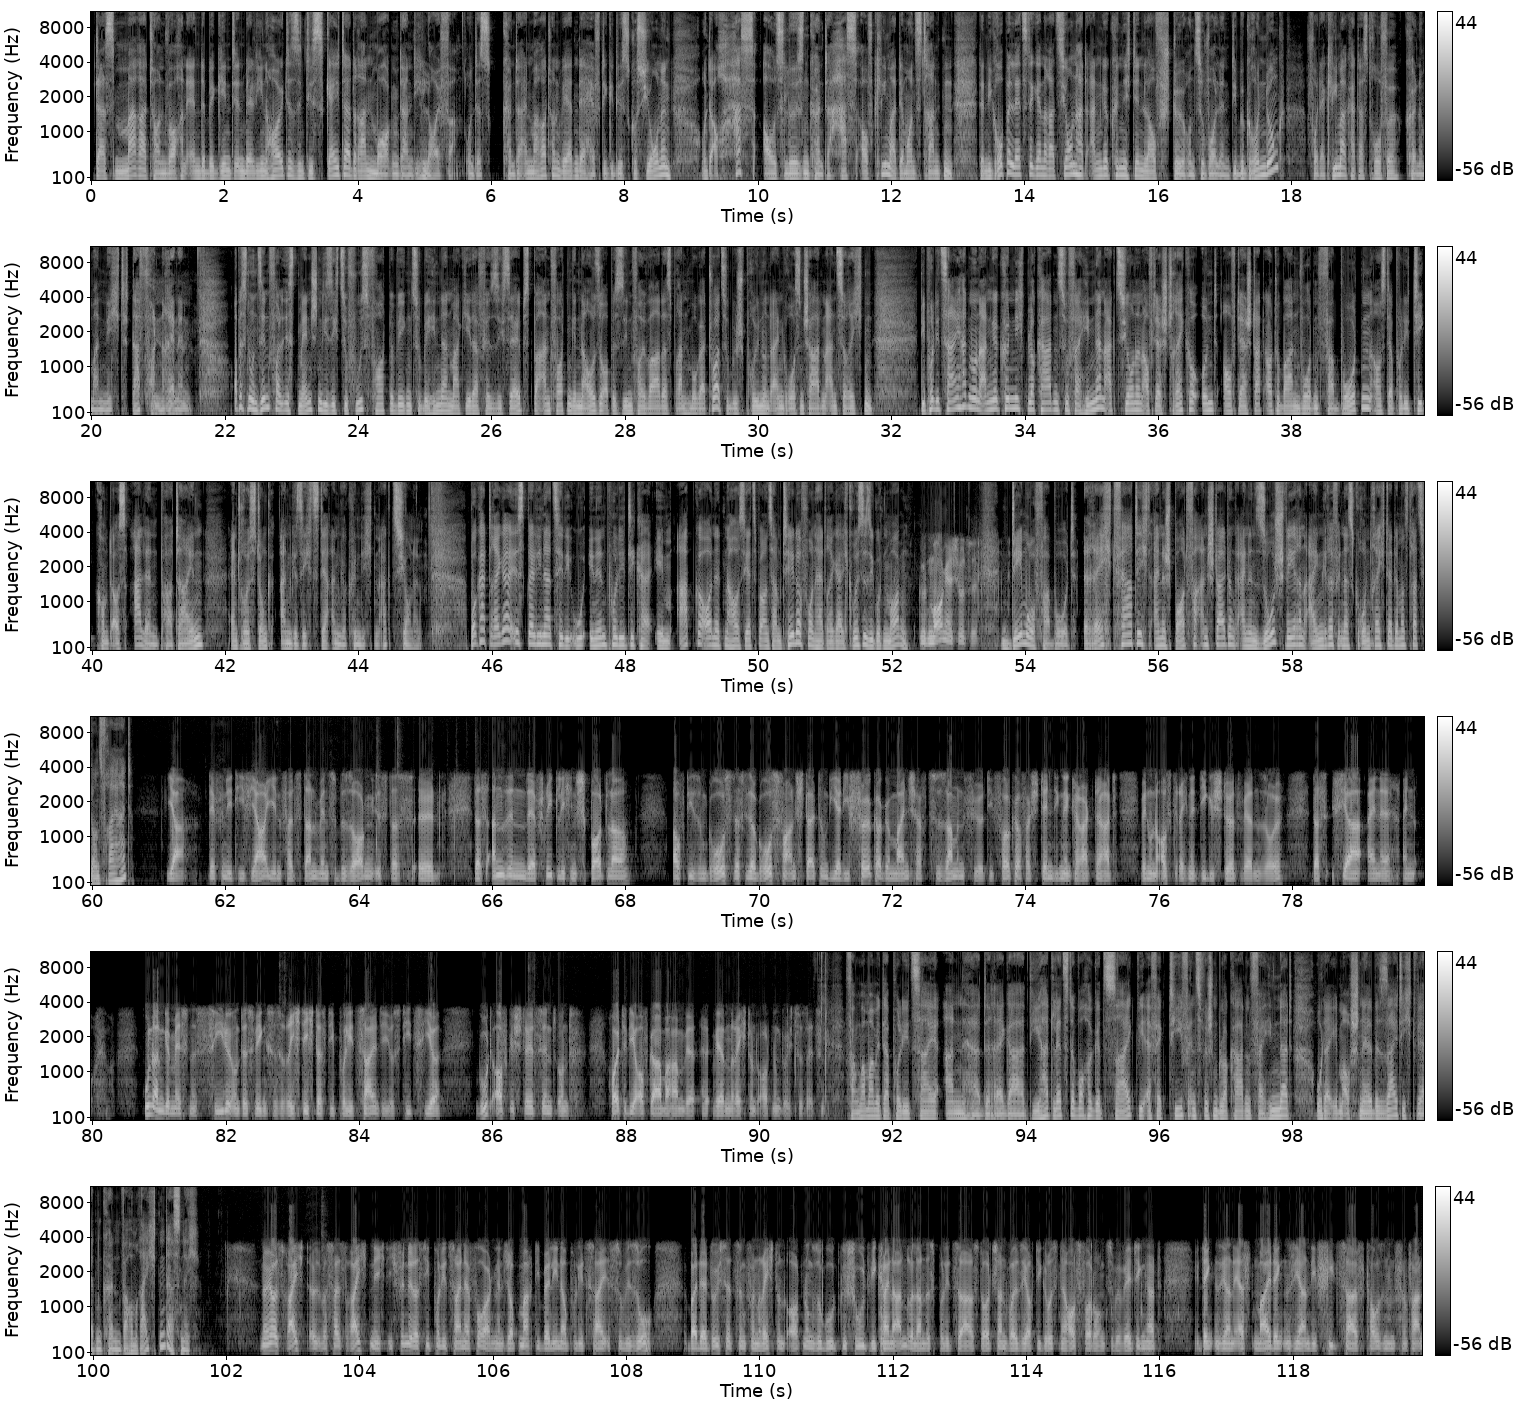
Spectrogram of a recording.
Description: Interview - Dregger (CDU) verteidigt Demo-Verbot bei Berlin-Marathon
